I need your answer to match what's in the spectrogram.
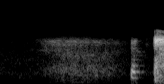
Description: My nose is sooo tickly and the sneezes won't stop coming....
